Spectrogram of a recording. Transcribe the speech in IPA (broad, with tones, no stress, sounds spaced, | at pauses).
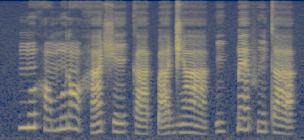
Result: m ũ˦ h ɔ̃˧ m ũ˦ ɾ ɔ̃˦˨ h ã˨˦ ʃ e˧ k a˨ k͡p a˨˦ d͡ʒ ã˦˨ | i˨ k͡p ɛ̃˧ f ĩ˨ t a˨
